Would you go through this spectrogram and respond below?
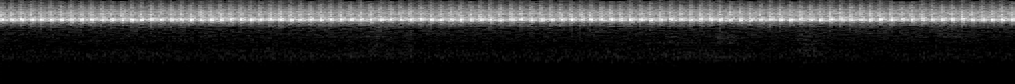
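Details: Continuous grasshopper sound with no music: a shrill, rapidly pulsing buzz, about four pulses a second, held at an even pitch and volume throughout with nothing else audible.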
